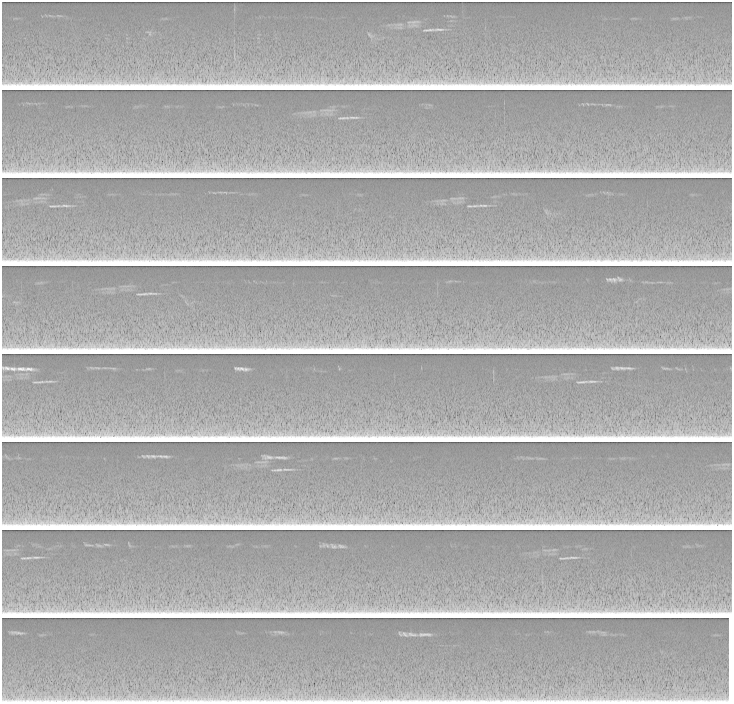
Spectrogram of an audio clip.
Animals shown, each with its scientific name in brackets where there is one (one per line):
Blue-headed Vireo (Vireo solitarius)
Black-throated Green Warbler (Setophaga virens)
Golden-crowned Kinglet (Regulus satrapa)
Red-breasted Nuthatch (Sitta canadensis)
